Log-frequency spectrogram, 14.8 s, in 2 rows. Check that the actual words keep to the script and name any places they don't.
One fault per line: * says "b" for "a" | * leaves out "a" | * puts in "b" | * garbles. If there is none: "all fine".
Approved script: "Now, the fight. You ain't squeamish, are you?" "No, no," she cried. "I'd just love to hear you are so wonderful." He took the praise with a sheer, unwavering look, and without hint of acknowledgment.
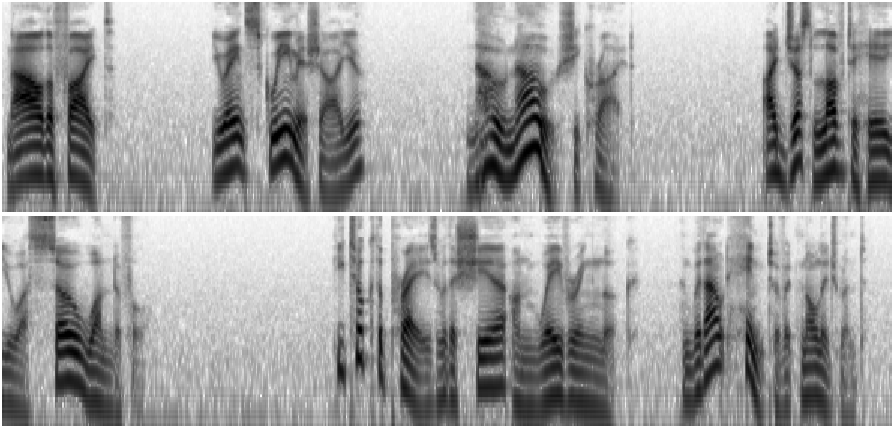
all fine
